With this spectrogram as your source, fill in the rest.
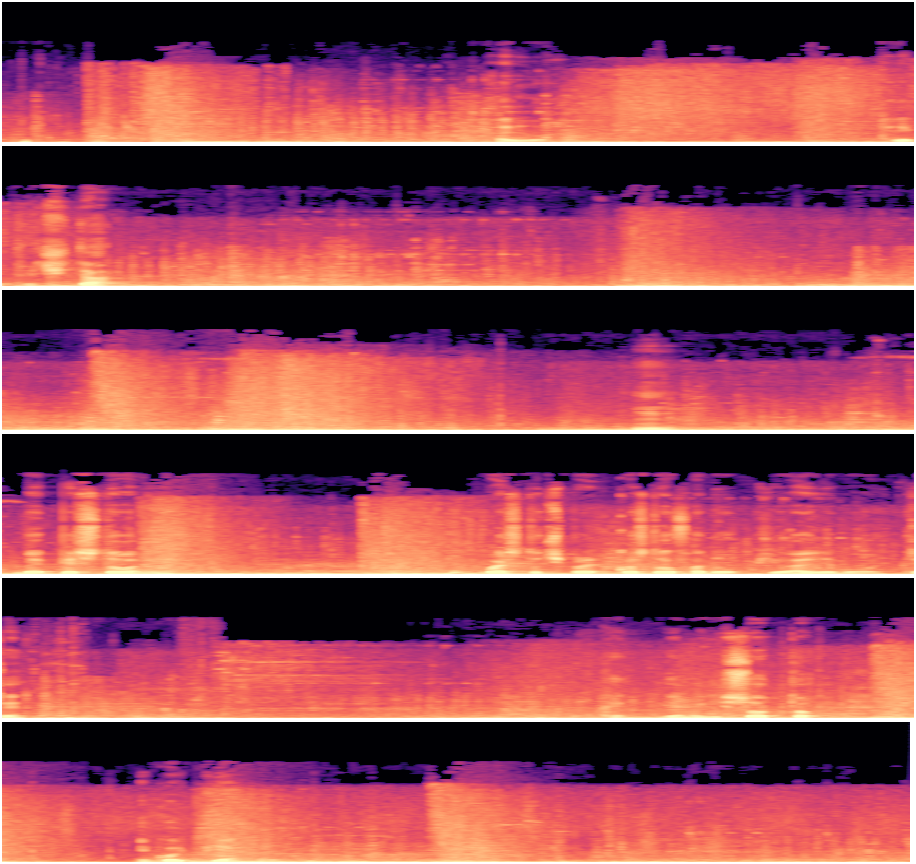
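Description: Heavy metal wrecking balls slam into the ground with deep thuds.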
